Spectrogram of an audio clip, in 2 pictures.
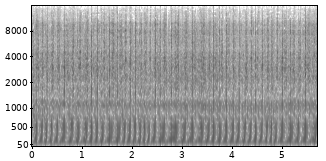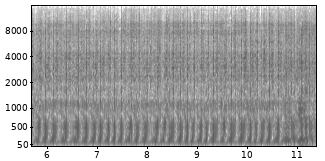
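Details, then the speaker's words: McCulloch Pro Mac 10-10 vintage chainsaw, warmed up: holds a fast steady idle even with the idle mixture screw turned fully in; owner suspects a small air leak from worn crank seals, not yet replaced. "okay see that on this one guys this saw probably has a small air leak because i turned that idle mixture all the way in and it still still wanted to idle so it probably has some crank seals going out in it"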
